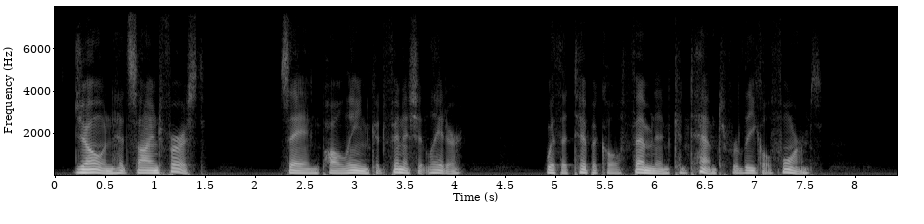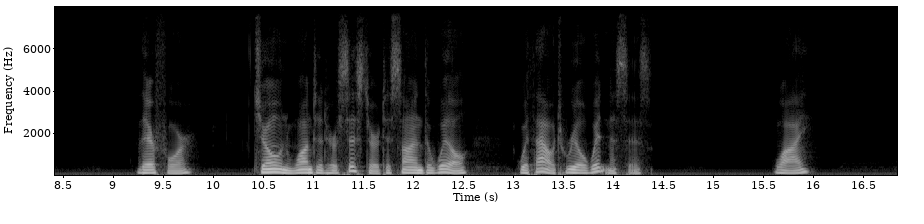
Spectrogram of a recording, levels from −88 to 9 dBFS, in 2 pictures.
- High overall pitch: No, low, 115 Hz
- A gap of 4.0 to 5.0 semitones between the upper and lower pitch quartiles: Yes, average, 4.4 semitones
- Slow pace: Yes, slow, 110 wpm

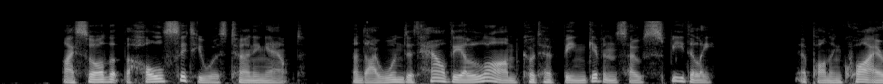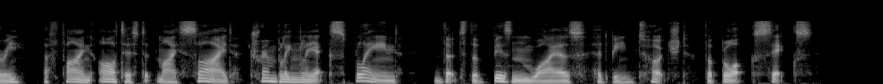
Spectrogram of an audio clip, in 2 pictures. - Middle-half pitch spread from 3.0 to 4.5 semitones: Yes, average, 3.8 semitones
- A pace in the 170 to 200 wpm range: No, average, 140 wpm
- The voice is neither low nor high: No, low, 100 Hz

